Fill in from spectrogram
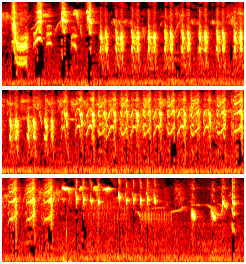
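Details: Long-tailed shrike singing, a recording meant for training pet birds or luring wild birds: a fast, dense run of harsh high chattering notes over several seconds, ending in scattered squeaky whistles.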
